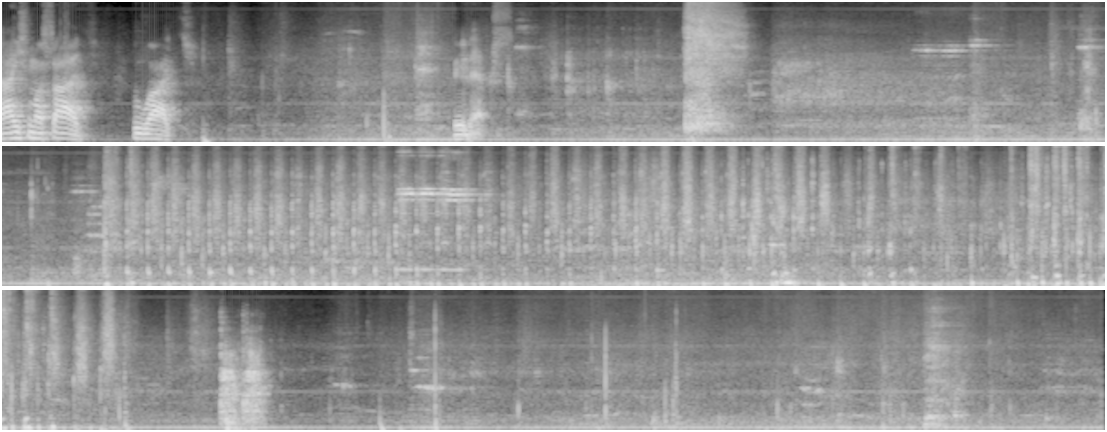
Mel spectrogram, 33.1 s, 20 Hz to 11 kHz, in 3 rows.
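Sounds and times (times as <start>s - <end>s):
burst of noise: 6.8s - 7.5s.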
